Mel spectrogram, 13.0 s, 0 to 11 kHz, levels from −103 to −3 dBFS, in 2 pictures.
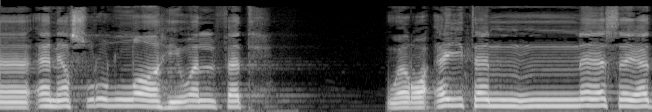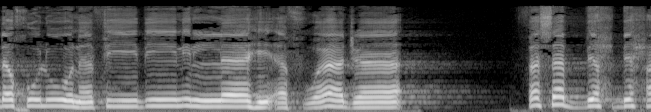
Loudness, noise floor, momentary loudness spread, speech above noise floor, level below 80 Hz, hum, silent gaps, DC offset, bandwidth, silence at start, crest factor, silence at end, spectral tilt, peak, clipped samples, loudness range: -23 LUFS; -77 dBFS; 6 LU; 56 dB; -56 dBFS; none; none; under 0.1%; 9.4 kHz; 0 s; 14 dB; 0 s; -6.5 dB/octave; -8 dBFS; under 0.1%; 4 LU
